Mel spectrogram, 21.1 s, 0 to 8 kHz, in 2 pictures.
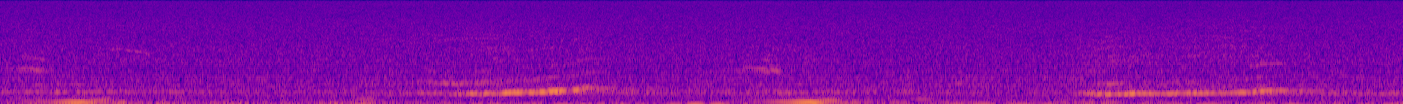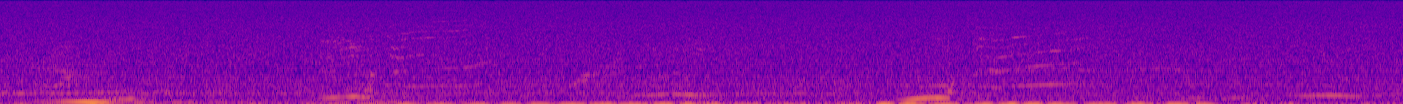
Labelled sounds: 0.0	1.2	humpback whale, 0.93 to 1.9 kHz
5.5	5.9	humpback whale, 0.90 to 1.2 kHz
9.4	9.7	humpback whale, 1.1 to 1.3 kHz
13.4	13.8	humpback whale, 1.4 to 3.1 kHz
18.1	18.5	humpback whale, 0.99 to 1.8 kHz

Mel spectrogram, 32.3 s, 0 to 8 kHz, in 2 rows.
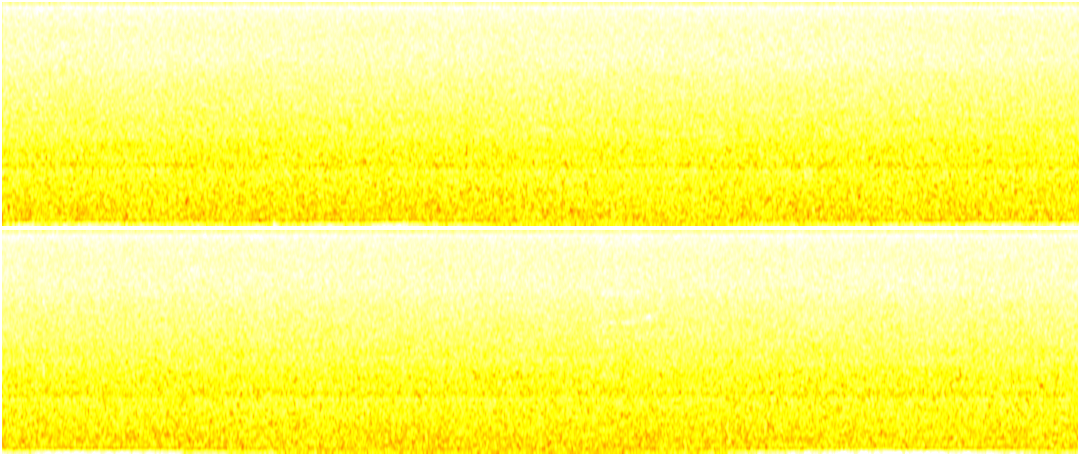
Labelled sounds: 25.4	25.7	killer whale, northern resident, 2.1 to 2.3 kHz

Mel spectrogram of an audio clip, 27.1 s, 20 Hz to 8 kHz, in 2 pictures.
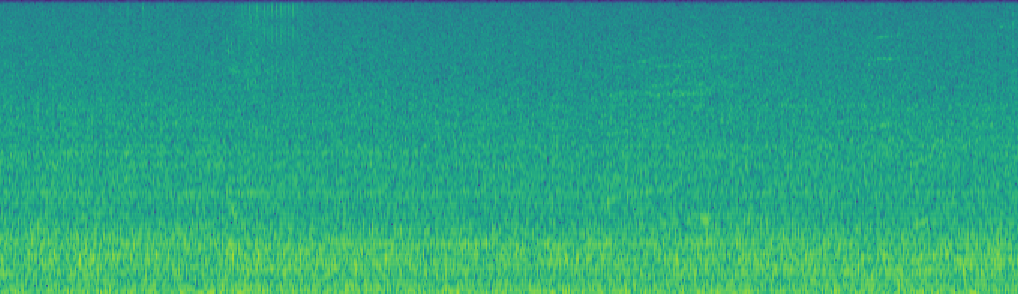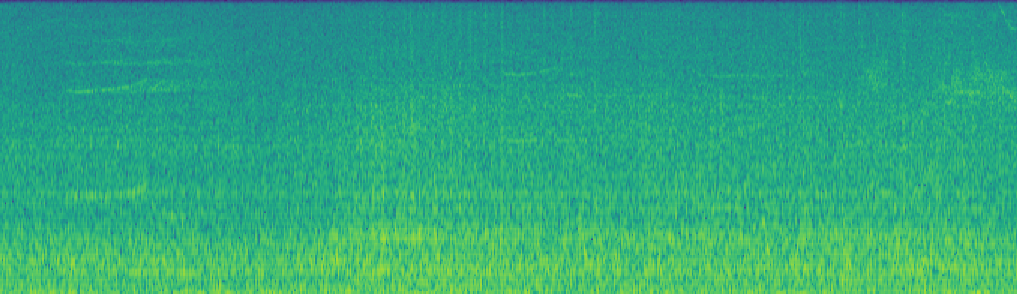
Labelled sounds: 14.4	15.9	killer whale, southern resident, 3.0 to 5.2 kHz

